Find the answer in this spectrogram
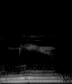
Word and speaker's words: mu: uh that's a a Greek symbol it's it's pronounced mu uh and that is the the mean if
